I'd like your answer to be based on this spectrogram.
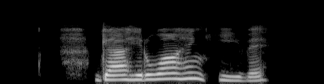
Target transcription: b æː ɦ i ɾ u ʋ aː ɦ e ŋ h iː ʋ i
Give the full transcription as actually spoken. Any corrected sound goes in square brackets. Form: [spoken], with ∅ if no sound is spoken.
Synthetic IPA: [ɡ] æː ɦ i ɾ u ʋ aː ɦ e ŋ h iː ʋ [e]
